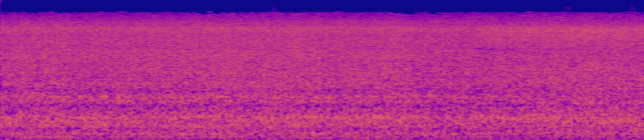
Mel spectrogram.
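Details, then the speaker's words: Central AC furnace blower after its control circuit board was replaced; before, the blower wouldn't run: a steady, even rush of air on high with no knocks or squeals. Normal blower operation. "There, it's kicking into high. So the unit is blowing. That was my problem before, was having it blow."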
